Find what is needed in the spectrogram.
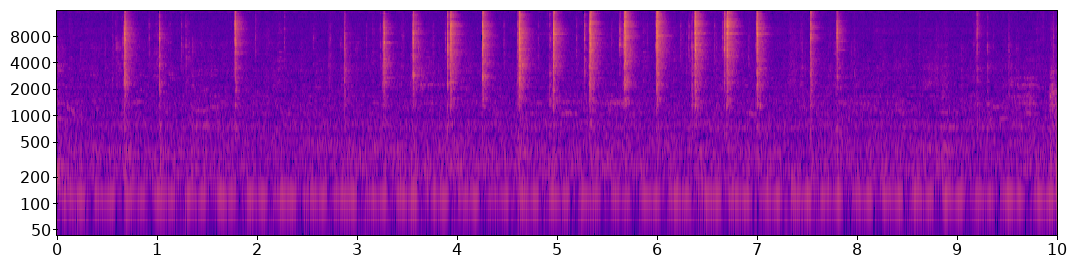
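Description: Cotton swab scrubbing the spring terminals in a remote control's battery compartment, cleaning off leaked alkaline battery corrosion. It makes short scratchy strokes, a few at first, then about three a second, stopping about eight seconds in.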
